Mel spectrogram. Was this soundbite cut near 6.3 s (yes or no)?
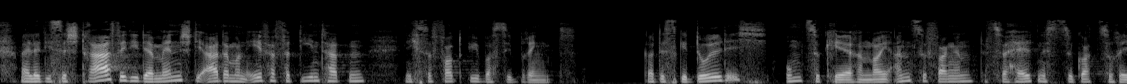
no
